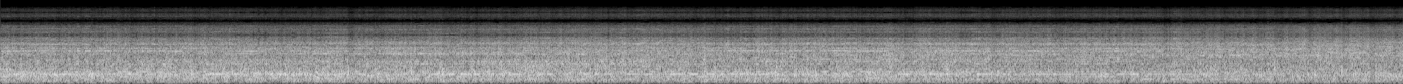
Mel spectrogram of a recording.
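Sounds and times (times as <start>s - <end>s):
train wheels rattling on rail: 0.0s - 14.0s.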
